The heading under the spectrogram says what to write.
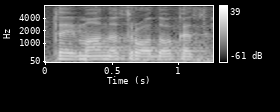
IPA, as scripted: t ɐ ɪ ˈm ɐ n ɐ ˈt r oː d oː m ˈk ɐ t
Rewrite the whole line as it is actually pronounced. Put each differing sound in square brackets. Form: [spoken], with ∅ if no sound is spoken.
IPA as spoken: t ɐ ɪ ˈm ɐ n ɐ ˈt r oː d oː [∅] ˈk ɐ t

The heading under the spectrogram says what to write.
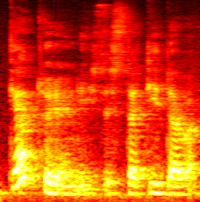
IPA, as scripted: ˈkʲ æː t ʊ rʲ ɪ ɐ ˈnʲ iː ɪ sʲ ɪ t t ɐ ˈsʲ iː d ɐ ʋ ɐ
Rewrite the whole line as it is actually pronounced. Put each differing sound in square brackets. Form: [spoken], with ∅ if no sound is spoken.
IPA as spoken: ˈkʲ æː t ʊ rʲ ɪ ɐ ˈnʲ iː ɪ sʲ ɪ [s] t ɐ [ˈtʲ] iː d ɐ ʋ ɐ

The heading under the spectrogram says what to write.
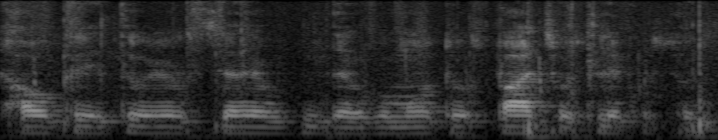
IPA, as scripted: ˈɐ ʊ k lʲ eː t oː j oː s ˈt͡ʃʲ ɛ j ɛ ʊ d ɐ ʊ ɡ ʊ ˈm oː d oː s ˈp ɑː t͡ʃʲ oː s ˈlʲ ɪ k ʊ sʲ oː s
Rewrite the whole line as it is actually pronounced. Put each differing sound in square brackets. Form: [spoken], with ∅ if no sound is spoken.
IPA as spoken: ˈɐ ʊ k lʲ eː t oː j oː s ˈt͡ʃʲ ɛ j ɛ ʊ d ɐ ʊ ɡ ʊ ˈm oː [t] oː s ˈp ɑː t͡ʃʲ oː s ˈlʲ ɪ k ʊ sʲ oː s

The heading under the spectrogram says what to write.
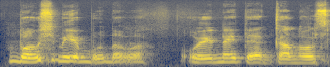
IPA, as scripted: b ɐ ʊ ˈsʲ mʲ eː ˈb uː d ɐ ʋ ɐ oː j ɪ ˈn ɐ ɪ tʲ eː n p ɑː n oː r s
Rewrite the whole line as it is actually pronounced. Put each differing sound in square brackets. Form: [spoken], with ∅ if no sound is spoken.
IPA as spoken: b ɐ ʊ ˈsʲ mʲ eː ˈb uː d ɐ ʋ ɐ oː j ɪ ˈn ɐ ɪ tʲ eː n [k] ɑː n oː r s

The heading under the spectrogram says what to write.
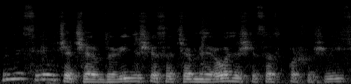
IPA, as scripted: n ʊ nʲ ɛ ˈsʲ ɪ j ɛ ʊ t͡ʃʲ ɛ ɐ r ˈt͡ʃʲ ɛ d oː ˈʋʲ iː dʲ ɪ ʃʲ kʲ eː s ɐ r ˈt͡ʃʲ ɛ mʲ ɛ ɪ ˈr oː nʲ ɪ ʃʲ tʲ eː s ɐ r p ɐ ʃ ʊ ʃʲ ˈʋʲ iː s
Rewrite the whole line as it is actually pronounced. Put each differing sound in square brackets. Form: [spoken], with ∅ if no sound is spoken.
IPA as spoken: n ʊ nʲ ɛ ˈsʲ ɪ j ɛ ʊ t͡ʃʲ ɛ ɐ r ˈt͡ʃʲ ɛ d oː ˈʋʲ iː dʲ ɪ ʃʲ kʲ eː s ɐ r ˈt͡ʃʲ ɛ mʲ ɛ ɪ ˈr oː nʲ ɪ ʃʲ [kʲ] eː s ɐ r p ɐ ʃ ʊ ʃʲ ˈʋʲ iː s

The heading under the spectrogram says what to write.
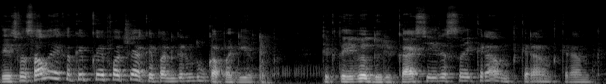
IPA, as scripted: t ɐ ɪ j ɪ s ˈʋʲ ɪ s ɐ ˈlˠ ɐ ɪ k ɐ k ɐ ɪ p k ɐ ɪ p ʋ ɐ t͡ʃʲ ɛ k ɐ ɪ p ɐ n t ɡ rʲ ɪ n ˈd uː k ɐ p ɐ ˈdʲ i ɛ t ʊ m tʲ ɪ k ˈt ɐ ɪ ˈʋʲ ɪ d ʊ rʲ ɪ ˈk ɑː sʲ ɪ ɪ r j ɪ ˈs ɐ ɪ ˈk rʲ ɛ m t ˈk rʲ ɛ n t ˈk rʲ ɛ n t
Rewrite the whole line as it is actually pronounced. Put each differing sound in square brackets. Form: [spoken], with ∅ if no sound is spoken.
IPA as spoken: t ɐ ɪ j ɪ s ˈʋʲ ɪ s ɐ ˈlˠ ɐ ɪ k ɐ k ɐ ɪ p k ɐ ɪ p ʋ ɐ t͡ʃʲ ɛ k ɐ ɪ p ɐ n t ɡ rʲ ɪ n ˈd uː k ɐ p ɐ ˈdʲ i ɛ t ʊ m tʲ ɪ k ˈt ɐ ɪ ˈʋʲ ɪ d ʊ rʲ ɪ ˈk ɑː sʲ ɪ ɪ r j ɪ ˈs ɐ ɪ ˈk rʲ ɛ [n] t ˈk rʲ ɛ n t ˈk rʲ ɛ n t

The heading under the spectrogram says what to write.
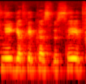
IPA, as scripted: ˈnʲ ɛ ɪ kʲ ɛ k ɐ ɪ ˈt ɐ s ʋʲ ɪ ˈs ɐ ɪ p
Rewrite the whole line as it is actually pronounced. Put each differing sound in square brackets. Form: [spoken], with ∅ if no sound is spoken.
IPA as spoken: ˈnʲ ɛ ɪ [ɡʲ] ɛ k ɐ ɪ [ˈk] ɐ s ʋʲ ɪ ˈs ɐ ɪ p

